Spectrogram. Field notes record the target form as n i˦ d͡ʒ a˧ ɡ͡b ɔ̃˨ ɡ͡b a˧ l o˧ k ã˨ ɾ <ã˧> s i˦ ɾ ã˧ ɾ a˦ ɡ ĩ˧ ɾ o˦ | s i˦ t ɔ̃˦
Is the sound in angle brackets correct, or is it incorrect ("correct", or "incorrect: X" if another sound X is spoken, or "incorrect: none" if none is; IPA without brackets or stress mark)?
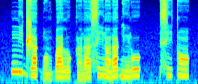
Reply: incorrect: a˧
